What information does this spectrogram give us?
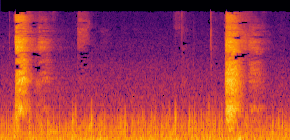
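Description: Sniffling from a runny nose while crying: two sharp, prominent sniffs near the start and end, with a few fainter snuffles between them over a low background hum.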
